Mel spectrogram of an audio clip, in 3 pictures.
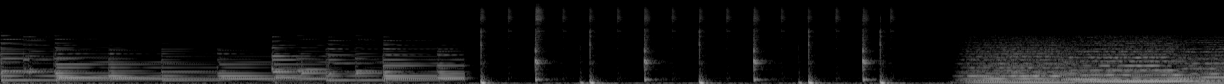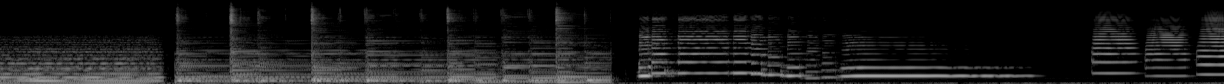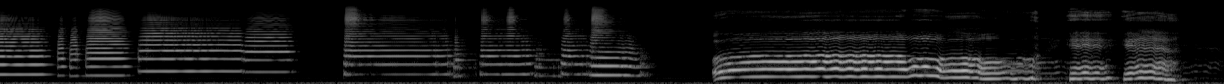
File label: SCT-2000 omni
